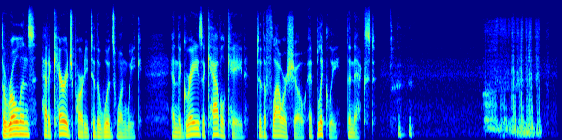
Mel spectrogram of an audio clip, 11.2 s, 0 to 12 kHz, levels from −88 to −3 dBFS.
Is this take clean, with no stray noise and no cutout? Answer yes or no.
no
